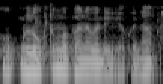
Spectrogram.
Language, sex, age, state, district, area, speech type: Manipuri, male, 18-30, Manipur, Kakching, rural, spontaneous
